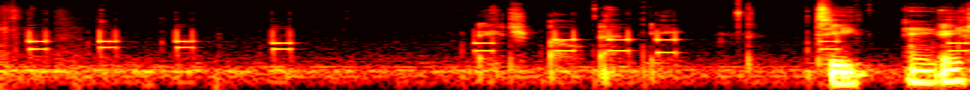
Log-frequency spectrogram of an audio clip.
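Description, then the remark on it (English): A string of clear touch-tone keypad beeps as a phone number is dialed, about a dozen short dual-tone presses at an uneven pace, followed by a burst of voices near the end. “We'll call the phone number again.”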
